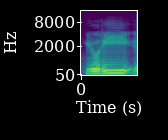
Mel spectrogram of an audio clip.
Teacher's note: ری یا مدہ ہے، 1 الف کی مقدار کے برابر کھینچ کر پڑھیں گے،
